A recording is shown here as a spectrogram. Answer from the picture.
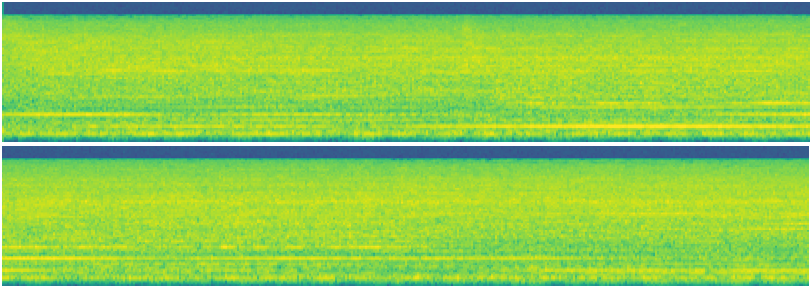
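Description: A steady mechanical hum with several constant tones, like a running electric motor or fan, holding an even level throughout.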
